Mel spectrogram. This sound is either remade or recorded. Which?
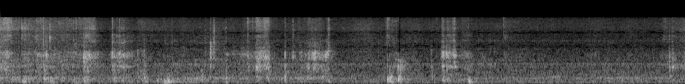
recorded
